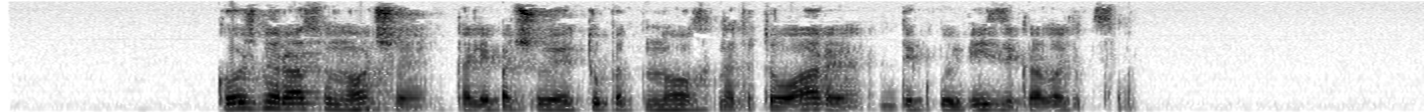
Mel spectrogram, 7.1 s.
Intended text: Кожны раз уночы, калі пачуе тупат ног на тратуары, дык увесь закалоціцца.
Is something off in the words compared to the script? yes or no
no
